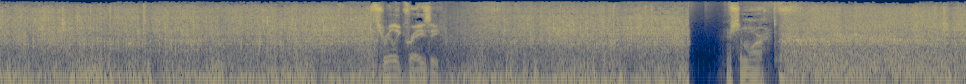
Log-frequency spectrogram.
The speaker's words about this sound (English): All right. Let's hear some wind.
